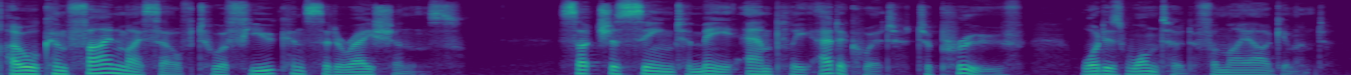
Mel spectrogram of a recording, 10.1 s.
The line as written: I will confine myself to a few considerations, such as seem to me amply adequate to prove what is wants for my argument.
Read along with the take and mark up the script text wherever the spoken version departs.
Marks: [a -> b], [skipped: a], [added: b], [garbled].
I will confine myself to a few considerations, such as seem to me amply adequate to prove what is [wants -> wanted] for my argument.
